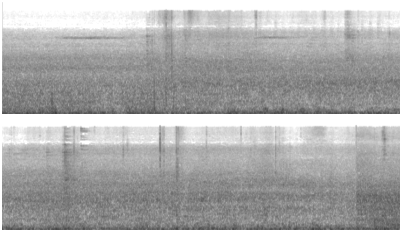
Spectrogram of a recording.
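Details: Loud low vehicle rumble like passing traffic or a train fills the recording, with occasional clicks and no animal sounds.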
